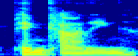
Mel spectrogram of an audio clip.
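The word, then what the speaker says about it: Pinconning: Bay City and pink pinkening pink coning I believe is how it's actually pronounced and then up towards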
